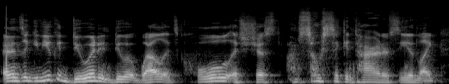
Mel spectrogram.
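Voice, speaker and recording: A man's voice: medium pitch, animated, a little fast. A man talking casually as a comedian guest on a podcast, telling anecdotes in a conversational, rambling way.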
